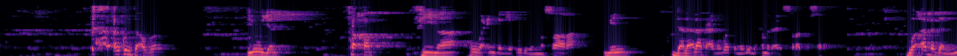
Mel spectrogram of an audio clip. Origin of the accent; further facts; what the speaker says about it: Sudan; هنا في عندنا في السودان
